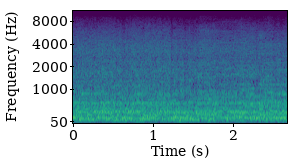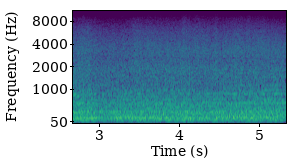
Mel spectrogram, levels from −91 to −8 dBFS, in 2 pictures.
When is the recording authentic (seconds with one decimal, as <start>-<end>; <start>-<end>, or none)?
0.0-1.3; 2.7-5.3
